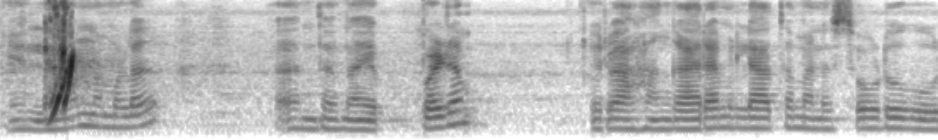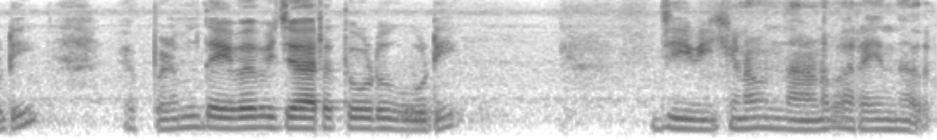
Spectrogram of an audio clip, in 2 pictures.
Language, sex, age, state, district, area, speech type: Malayalam, female, 30-45, Kerala, Thiruvananthapuram, rural, spontaneous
